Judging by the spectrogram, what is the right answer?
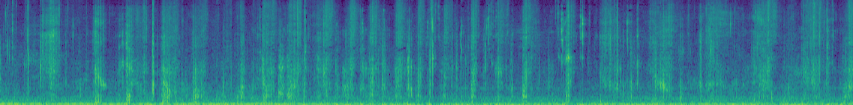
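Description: Soft, powdery ice coated in matcha powder being bitten and chewed close to the microphone: a dense, irregular run of crunches. A steady low hum sits underneath.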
